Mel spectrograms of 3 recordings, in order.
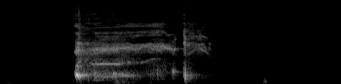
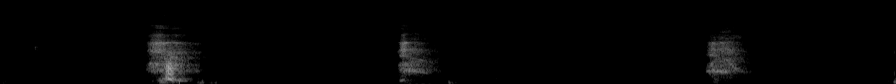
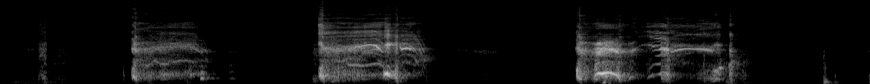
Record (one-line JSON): {"cough_length": "3.4 s", "cough_amplitude": 9517, "cough_signal_mean_std_ratio": 0.33, "exhalation_length": "9.0 s", "exhalation_amplitude": 7054, "exhalation_signal_mean_std_ratio": 0.22, "three_cough_length": "8.7 s", "three_cough_amplitude": 14442, "three_cough_signal_mean_std_ratio": 0.39, "survey_phase": "beta (2021-08-13 to 2022-03-07)", "age": "45-64", "gender": "Female", "wearing_mask": "No", "symptom_cough_any": true, "symptom_onset": "7 days", "smoker_status": "Never smoked", "respiratory_condition_asthma": true, "respiratory_condition_other": false, "recruitment_source": "REACT", "submission_delay": "0 days", "covid_test_result": "Negative", "covid_test_method": "RT-qPCR", "influenza_a_test_result": "Negative", "influenza_b_test_result": "Negative"}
